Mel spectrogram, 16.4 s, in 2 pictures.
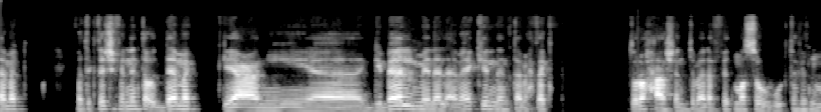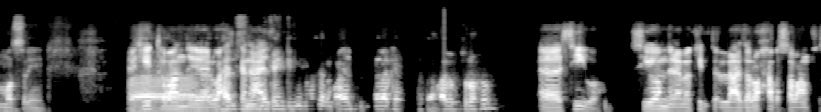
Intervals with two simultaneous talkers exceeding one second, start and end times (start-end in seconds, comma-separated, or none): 9.5-11.0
